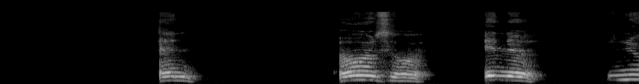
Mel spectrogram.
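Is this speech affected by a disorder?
Yes: ALS, bulbar form, bulbar onset.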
